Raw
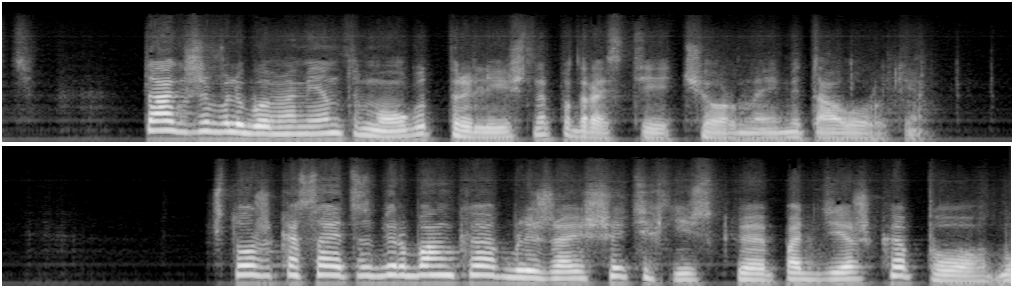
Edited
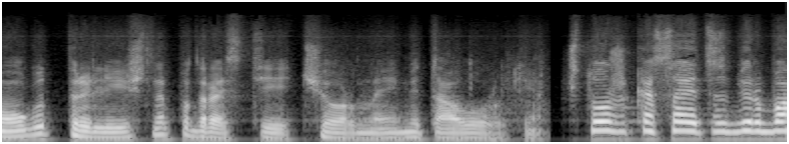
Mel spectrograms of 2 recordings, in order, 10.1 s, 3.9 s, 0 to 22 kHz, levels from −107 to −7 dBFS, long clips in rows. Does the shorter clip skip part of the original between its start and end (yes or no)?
yes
